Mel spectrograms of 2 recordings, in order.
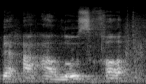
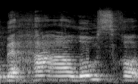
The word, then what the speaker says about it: Beha'aloscha: name to pronounce, but it's called Beha'aloscha. That ch sound is not the easiest.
